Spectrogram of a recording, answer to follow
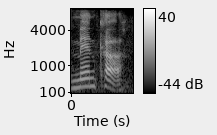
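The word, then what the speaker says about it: Minchah: I believe it's Mena and it's spelled M I N C H A H. Yes, it's Mena. That's the pronun pronunciation of it.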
